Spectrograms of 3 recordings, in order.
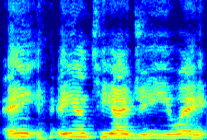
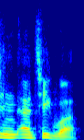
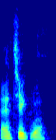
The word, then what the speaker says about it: Antigua: in Africa okay uh how the hell do you pronounce this one uh a a ntia are you not looking at the screen oh that's Antigua yeah Antigua Antigua bar baruda um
